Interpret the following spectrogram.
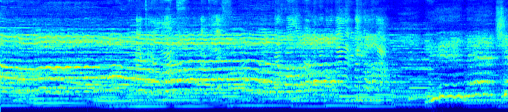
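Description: A woman singing a slow, gospel-style song into a microphone over an accompaniment of held chords. Near the end she sings a loud, rising phrase.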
